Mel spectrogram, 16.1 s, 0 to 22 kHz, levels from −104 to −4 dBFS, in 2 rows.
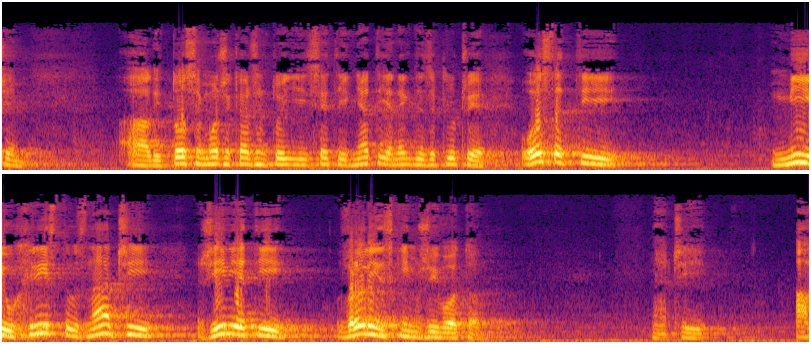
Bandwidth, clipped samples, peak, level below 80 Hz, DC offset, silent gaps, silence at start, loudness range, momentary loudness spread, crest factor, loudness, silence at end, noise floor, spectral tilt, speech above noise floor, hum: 12.5 kHz; under 0.1%; 0 dBFS; -42 dBFS; 0.3%; none; 0 s; 7 LU; 19 LU; 14 dB; -13 LUFS; 0 s; -44 dBFS; -7 dB/octave; 32 dB; none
